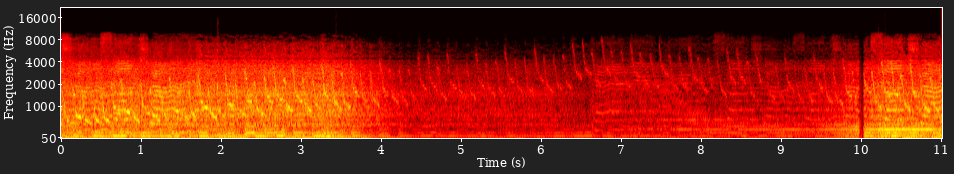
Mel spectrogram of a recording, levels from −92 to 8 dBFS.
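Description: Zipper noise runs from 9.38 s to 10.31 s. A level change of roughly 25 dB is applied in 2 dB jumps at about ten per second instead of as a continuous ramp, and each jump leaves a small tick, so a stepped ticking rides on the sound as it moves. On a waveform the envelope looks like a staircase rather than a slope. A spectrogram shows faint vertical broadband lines at each step.

Inside that stretch, at 9.97 s, comes a burst of packet loss. About 61 ms of the sound is replaced by a continuation of what came just before, fading away as the gap goes on, and then playback resumes with roughly 60 ms of the original missing. A spectrogram shows a smeared, held band of energy decaying to darkness, then an abrupt restart at 10.05 s. The waveform shows the matching held-and-fading section followed by a sudden jump.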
